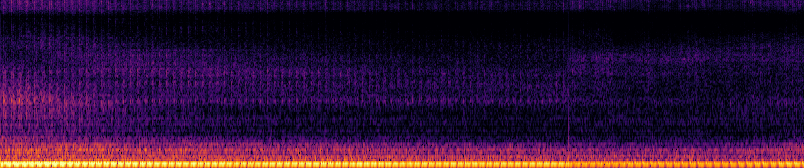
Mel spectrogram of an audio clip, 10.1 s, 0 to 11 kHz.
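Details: Belarus 250 tractor, 2-cylinder air-cooled diesel, sat for years, running again; during PTO and three-point test, deep regular thump at steady speed, slight level drop; normal running after repair.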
